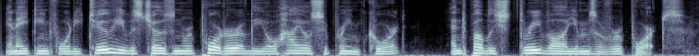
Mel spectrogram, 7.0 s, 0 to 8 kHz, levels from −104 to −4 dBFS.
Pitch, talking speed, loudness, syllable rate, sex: 135 Hz, 165 wpm, -18 LUFS, 5.3 syllables/s, male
